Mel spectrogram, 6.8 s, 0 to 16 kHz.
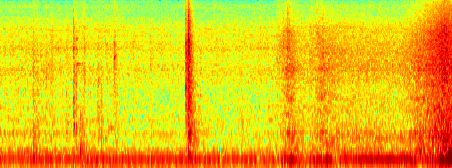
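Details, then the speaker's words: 1963 Chevy pickup V8 after new carburetor, radiator, hoses and water pump: fast, steady low rumble climbing further near the end; carburetor running a little high idle, cause not yet known; one belt still loose and squeaking. "we're having an issue with the carburator running a little high idle I I'm not sure exactly what's wrong with that yet"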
